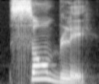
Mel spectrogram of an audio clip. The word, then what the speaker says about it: sembler: Sembler. Remember, we've got this EM here, nasal, en, sembler, sembler.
